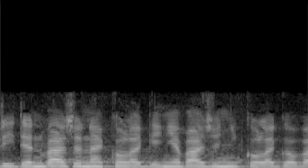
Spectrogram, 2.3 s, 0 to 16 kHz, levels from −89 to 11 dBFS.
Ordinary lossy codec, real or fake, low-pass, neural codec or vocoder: AAC, 64 kbps; real; 7.2 kHz; none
